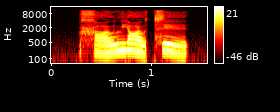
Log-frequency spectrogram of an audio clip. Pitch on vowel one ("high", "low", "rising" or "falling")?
rising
